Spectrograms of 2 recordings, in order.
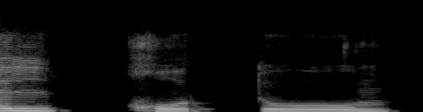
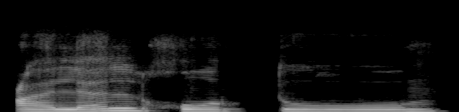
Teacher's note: خوا موٹی، رو بھی موٹی کیونکہ رو ساکن ہے. جب ساکن رو آتی ہے تو ہم نے پڑھا تھا کہ ہم نے اسے پیچھے والی حرکت دیکھنی ہے، اگر پیچھے جو ہے وہ زبریاں پیش ہو تو رو موٹی ہو جاتی ہے.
